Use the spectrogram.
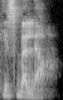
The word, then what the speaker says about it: ഹിസ്ബുള്ള: നിന്ന് ഹിസ്ബുള്ള ഞങ്ങളെ ആക്രമിച്ചു നന്ഹു ഹിസ്ബല്ല എന്നാണ് പറയുന്നത് അതിന്റെ ഉച്ചാരണം ഒരുപക്ഷേ അതായിരിക്കാം നമ്മൾ പറഞ്ഞു ശീലിച്ചത് ഹിസ്ബുള്ള ആയതുകൊണ്ട് ഞാൻ ഹിസ്ബുള്ള എന്ന് പറയുന്നു സിറിയയിൽ നിന്ന് അവരുടെ പട്ടാളം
